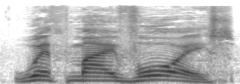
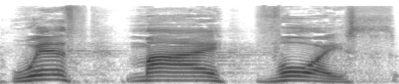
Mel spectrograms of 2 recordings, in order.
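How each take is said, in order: First: Said in the usual way. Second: "With my voice" said very slowly, each word weighted, "With" punched; stress on With my voice. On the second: Shown as a demonstration. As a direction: linger on "With my voice" to drive it home. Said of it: "I want to point out a couple of things".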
